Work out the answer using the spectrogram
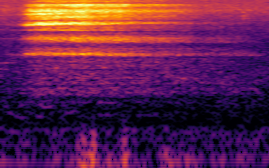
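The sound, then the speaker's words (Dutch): Soft, deep breathing during a guided relaxation exercise, a slow airy inhale and exhale with a slight snort-like swell in the middle, faint and alone without any talk. “Adem diep in en diep uit.”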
